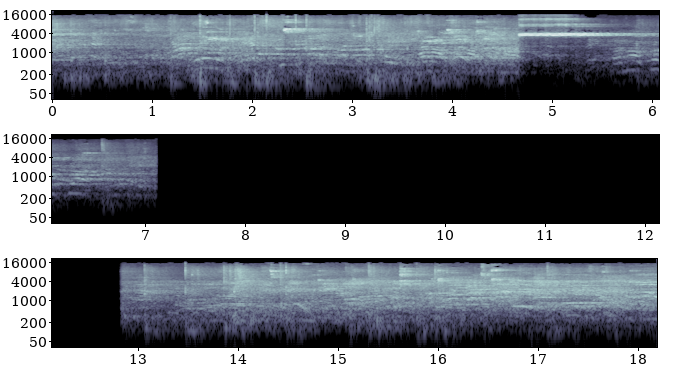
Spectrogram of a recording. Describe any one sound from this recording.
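A crowd of spectators cheers and calls out in an echoing gym.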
